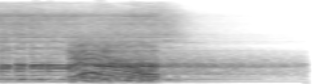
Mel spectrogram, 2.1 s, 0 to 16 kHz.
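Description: Electric guitar music on a 1980 Greco Super Real Les Paul-style guitar, picked in a steady rhythm. About half a second in, the sound slides sharply down in pitch, then breaks off about a second in and fades out with a ringing tail.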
